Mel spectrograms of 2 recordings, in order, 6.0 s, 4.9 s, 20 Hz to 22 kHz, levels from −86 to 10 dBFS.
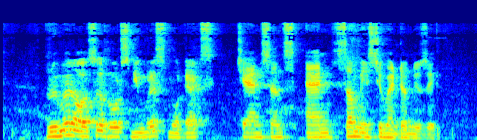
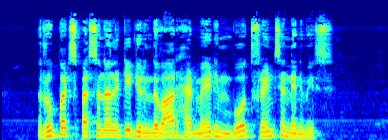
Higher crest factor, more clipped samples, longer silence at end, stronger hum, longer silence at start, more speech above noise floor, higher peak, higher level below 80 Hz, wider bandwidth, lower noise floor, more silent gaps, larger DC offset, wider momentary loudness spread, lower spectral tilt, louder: about the same, 18 dB vs 16 dB; neither; second, 0.45 s vs 0.7 s; neither; second, 0.25 s vs 0.5 s; second, 28 dB vs 42 dB; about the same, -2 dBFS vs -2 dBFS; first, -46 dBFS vs -52 dBFS; second, 12 kHz vs 15.5 kHz; second, -47 dBFS vs -60 dBFS; neither; neither; first, 10 LU vs 7 LU; about the same, -4 dB/octave vs -4.5 dB/octave; about the same, -19 LUFS vs -18 LUFS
